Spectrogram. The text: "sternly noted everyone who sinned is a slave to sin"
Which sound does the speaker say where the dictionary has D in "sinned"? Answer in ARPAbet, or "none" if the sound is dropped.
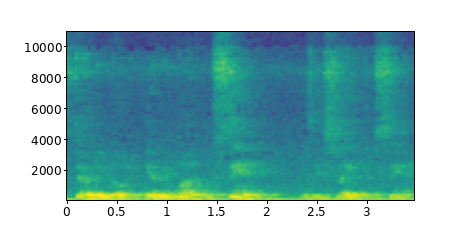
none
